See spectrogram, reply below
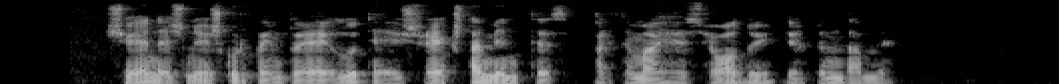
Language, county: Lithuanian, Vilnius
